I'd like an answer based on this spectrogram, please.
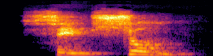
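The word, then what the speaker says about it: צמצום: Claro que tiene una T metida, pero es complicado pronunciar la T, pero sin zoom.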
